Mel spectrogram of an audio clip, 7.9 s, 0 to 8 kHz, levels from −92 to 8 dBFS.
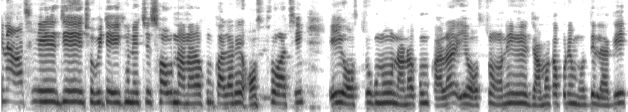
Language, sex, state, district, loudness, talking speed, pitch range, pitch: Bengali, female, West Bengal, Kolkata, -14 LUFS, 175 wpm, 235-270 Hz, 250 Hz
